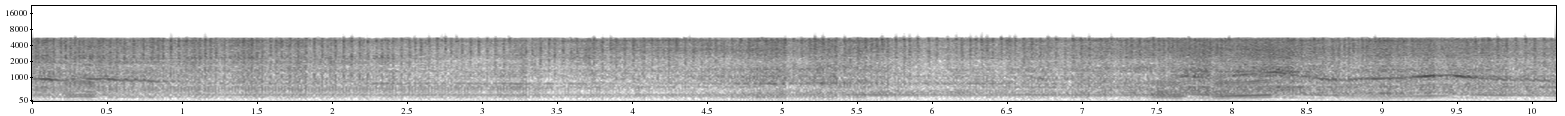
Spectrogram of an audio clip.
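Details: 2009 Echo PB 251 two-stroke leaf blower cold start with choke and five primes: steady high-pitched buzz holding even speed, with a brief clean rev near the end; running healthily.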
